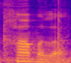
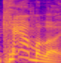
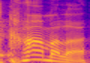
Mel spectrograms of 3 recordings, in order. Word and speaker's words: Kamala: And then Marty says it's pronounced Kamala. Kamala. Let's not. And so I got checked on that today. Andrea has saying you keep saying Kamala. It's Kamala.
